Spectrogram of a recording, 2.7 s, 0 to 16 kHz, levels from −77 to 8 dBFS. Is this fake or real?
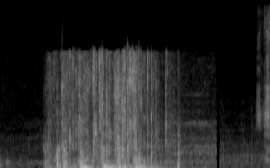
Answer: real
